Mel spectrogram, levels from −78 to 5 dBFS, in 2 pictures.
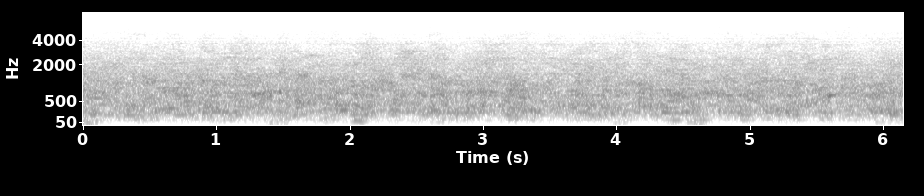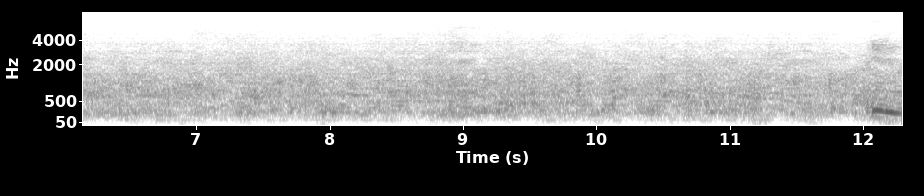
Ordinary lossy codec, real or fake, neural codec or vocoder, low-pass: none; fake; codec, 44.1 kHz, 2.6 kbps, DAC; 7.2 kHz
